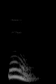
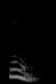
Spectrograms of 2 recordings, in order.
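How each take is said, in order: First: The pitch falls sharply from high to low. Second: The same.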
